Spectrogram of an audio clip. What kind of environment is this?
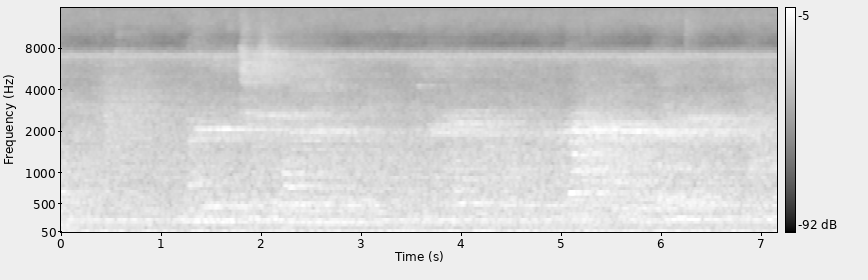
subway station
